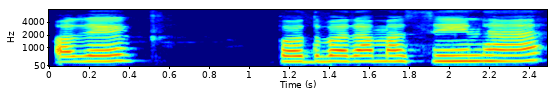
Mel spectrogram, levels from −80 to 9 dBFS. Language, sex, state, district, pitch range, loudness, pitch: Hindi, female, Bihar, Kishanganj, 285-305 Hz, -14 LUFS, 295 Hz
